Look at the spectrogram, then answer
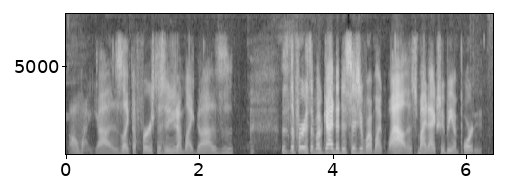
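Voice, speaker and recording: A man's voice: fairly high pitch, lively intonation, rapid-fire, sharp tone, no room sound, poor audio. A man hosting a gaming video, reading a visual novel aloud expressively and dropping in casual asides.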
